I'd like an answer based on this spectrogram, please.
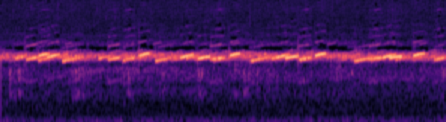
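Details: A dusk chorus of many frogs: steady, shrill overlapping croaks merge into one continuous high band, with rhythmic swells in loudness and a faint low background hum.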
